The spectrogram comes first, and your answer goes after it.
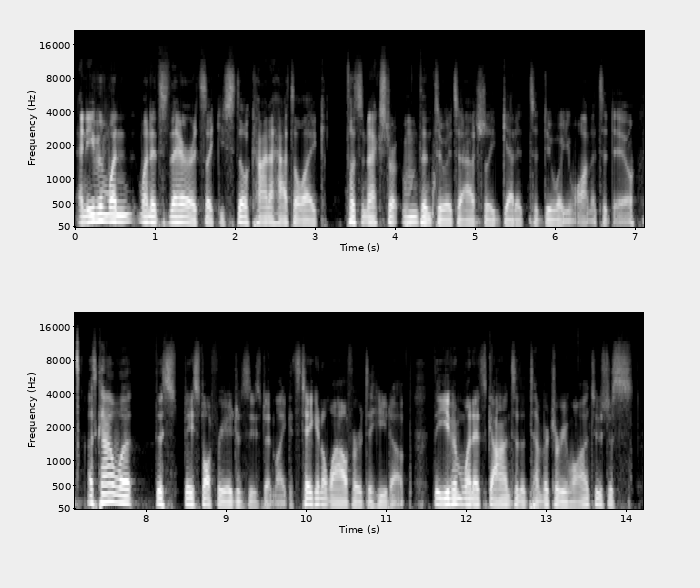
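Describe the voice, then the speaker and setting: A man's voice: lowish voice, quick pace, vocal fry, few pauses, darkish tone, dry recording, studio quality. A man co-hosting a casual podcast on a headset in an apartment, wry and joking, given to long analogies. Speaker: podcast co-host. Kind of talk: casual chat.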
